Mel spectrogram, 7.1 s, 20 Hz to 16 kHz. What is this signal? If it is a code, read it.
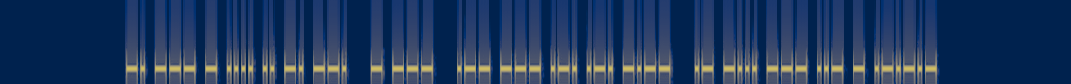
Morse code, heard as a keyed tone, about 51 wpm, 700 Hz. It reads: NOTHING TO WORRY ABOUT.
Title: Sentences from Top 1100 Words 50wpm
